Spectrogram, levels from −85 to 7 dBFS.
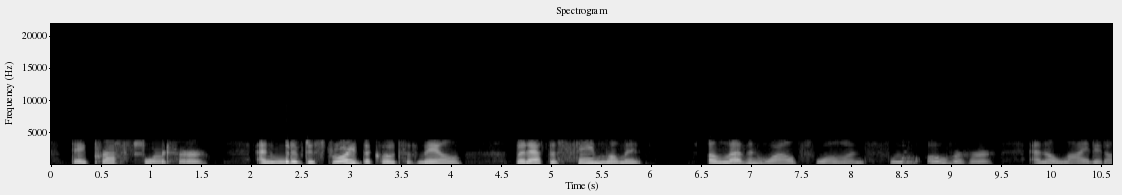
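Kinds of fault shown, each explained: iLBC codec: The speech passes through a narrowband VoIP codec with the line band limited to 300 Hz to 3.6 kHz. The coding damage is plainly audible. Each 20 ms frame is coded on its own, which fits a bitrate around 15 kbps. The voice sounds rough and somewhat synthetic.
Lost iLBC frames: Packets drop out, and the decoder fills each gap by repeating the last pitch cycle mixed with noise. The gaps sound like a held, buzzy or breathy vowel. The first burst runs from 0.6 to 1.13 s, scattered, with runs up to about 70 ms. Shorter gaps follow at 2.31 s and 8.52 s. The voice recovers almost at once.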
